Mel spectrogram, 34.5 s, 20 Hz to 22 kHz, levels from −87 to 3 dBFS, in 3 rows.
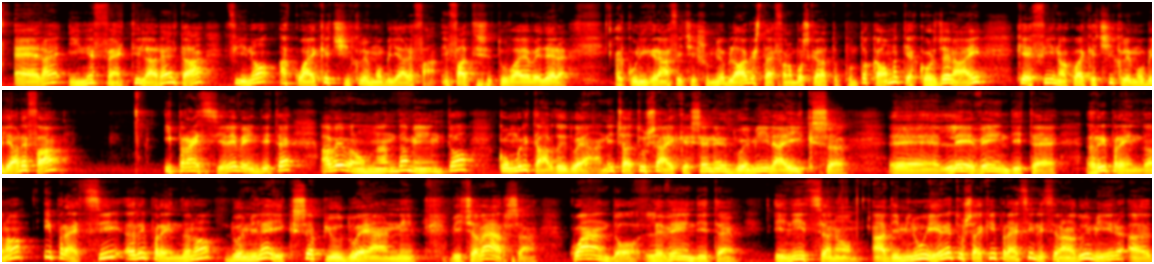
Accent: native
